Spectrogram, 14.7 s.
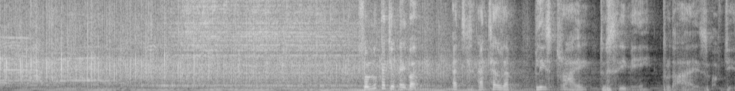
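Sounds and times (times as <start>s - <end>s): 
audience clapping hands: 0.0s - 11.4s
sustained low organ-like tones: 0.0s - 12.2s
speech: 7.3s - 8.4s, 9.0s - 14.6s.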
